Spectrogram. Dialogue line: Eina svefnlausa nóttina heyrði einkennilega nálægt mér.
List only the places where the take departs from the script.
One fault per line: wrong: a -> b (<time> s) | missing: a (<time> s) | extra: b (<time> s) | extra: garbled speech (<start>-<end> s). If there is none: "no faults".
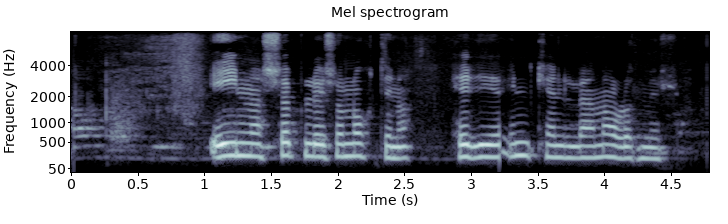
no faults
